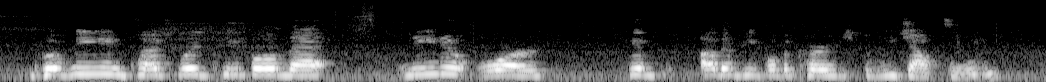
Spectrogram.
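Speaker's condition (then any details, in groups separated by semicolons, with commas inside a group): Spastic quadriplegic cerebral palsy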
